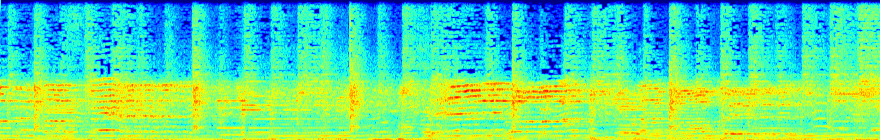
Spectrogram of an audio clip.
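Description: Live blues band playing: a woman sings over electric guitar, bass and a drum kit keeping a steady beat.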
